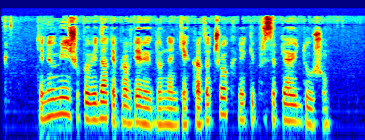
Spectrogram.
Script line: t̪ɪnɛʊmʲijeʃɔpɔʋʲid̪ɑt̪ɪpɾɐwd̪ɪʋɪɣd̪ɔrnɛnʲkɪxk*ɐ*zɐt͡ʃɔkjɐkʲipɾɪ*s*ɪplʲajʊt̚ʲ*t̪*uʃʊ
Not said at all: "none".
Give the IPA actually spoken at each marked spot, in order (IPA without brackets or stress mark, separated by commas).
ɐ, s, d̪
